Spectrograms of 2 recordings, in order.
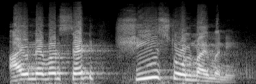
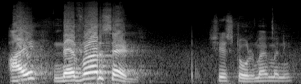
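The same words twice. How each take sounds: First: The word "she" carries the main stress. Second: The word "never" carries the main stress. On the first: "you're focusing on whether she or he" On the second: "you're focusing on never"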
